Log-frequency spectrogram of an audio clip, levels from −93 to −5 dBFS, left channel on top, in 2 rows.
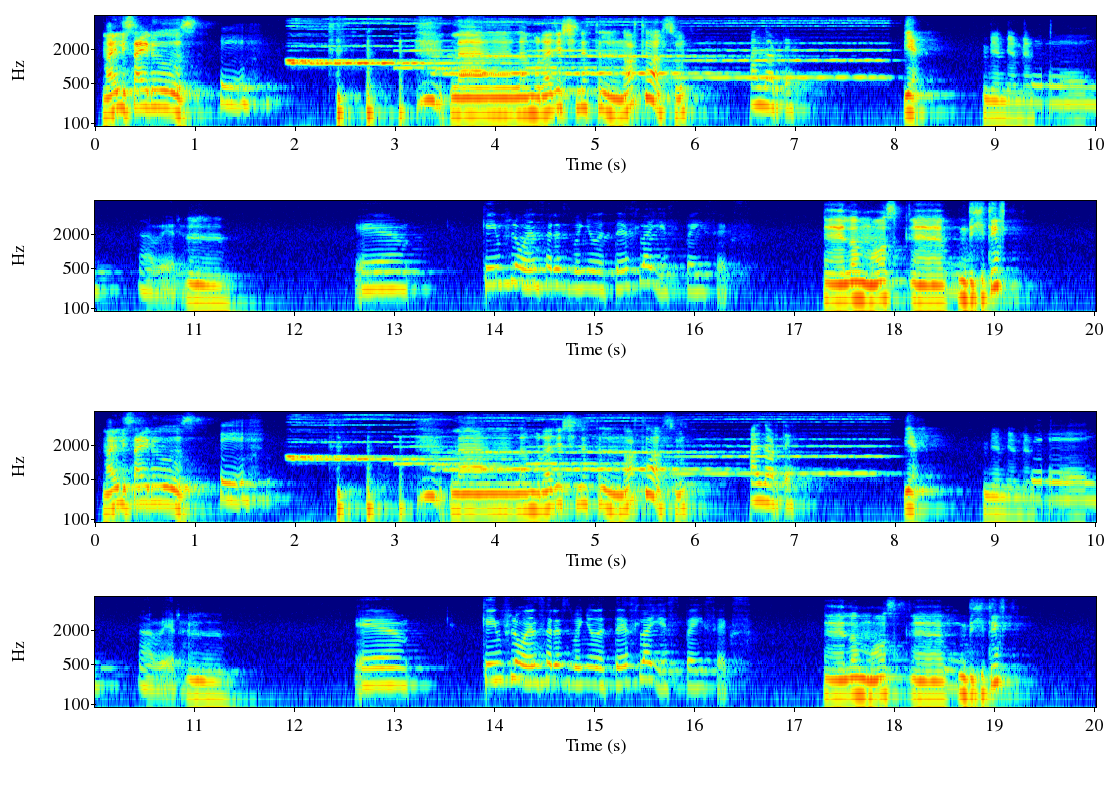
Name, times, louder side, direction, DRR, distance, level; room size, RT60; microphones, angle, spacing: voice 1, 0.1-1.0 2.4-2.8 3.2-6.0 8.1-8.3 8.9-9.4 10.9-11.4 17.3-19.1, left 4 dB, 70° left, 0.9 m, -30 dB
voice 2, 1.2-1.7 6.5-7.0 9.3-10.1 10.4-11.0 12.6-13.2 13.9-16.3 18.5-18.7, right 2 dB, 40° right, 1.4 m, -38 dB
sound 1, 1.9-8.0, left 4 dB, 15° left, 0.8 m, -34 dB
30.0 x 18.0 x 7.1 m
head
